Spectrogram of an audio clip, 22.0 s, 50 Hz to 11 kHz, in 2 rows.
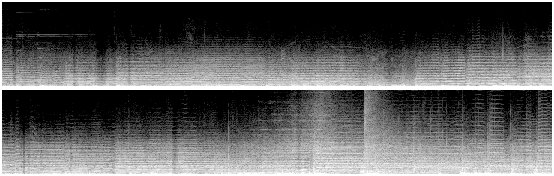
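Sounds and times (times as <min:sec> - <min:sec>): marching band playing: 0:00.0 - 0:22.0
low drums pulsing: 0:06.0 - 0:22.0.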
